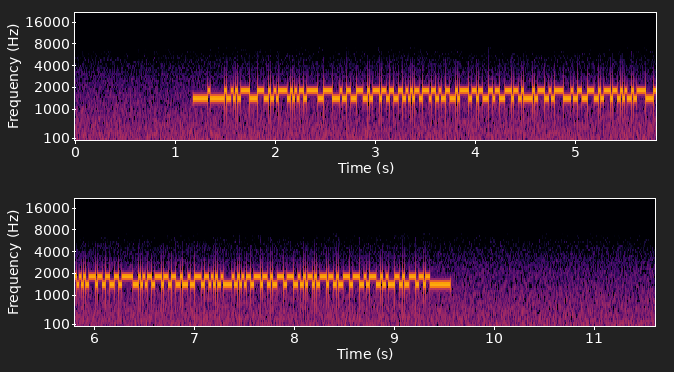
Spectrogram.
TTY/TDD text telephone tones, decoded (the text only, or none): JONESTOWN IS WELL KNOWN FOR ITS PARKS AND ANNUAL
